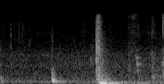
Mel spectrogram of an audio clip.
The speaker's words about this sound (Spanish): Un todoterreno negro se detiene en la entrada del establecimiento. El conductor baja del vehículo y abre la puerta trasera.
